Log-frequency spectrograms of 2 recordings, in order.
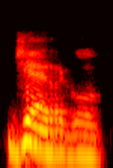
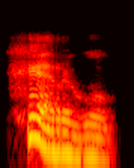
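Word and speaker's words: gergo: Y finalmente, los aportes del yergo. Yergo se escribe con G las 2 veces. Jergo sería, ¿no?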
